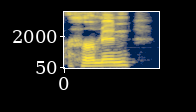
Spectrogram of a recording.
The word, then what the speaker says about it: Hermon: And he talks about, he said he rhymes it as Mount Herman because it rhymes with sermon.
